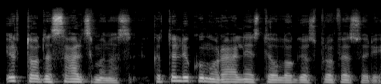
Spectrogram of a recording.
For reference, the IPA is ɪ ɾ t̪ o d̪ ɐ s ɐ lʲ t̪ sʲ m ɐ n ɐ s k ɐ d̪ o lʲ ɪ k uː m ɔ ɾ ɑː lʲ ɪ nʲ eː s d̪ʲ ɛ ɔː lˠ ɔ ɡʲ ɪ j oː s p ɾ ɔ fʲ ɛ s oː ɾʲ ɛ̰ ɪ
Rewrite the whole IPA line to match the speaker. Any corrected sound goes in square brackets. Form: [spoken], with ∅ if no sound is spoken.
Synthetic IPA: ɪ ɾ t̪ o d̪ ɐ s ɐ lʲ t̪ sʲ m ɐ n ɐ s k ɐ [t̪] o lʲ ɪ k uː m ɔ ɾ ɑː lʲ ɪ nʲ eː s [t̪ʲ] ɛ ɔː lˠ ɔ ɡʲ ɪ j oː s p ɾ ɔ fʲ ɛ s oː ɾʲ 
